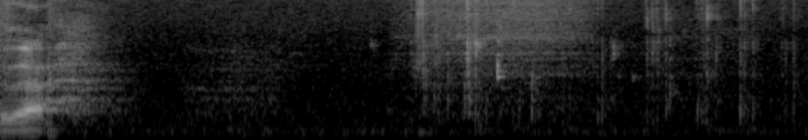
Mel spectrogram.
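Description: A man gulps from a glass bottle.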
